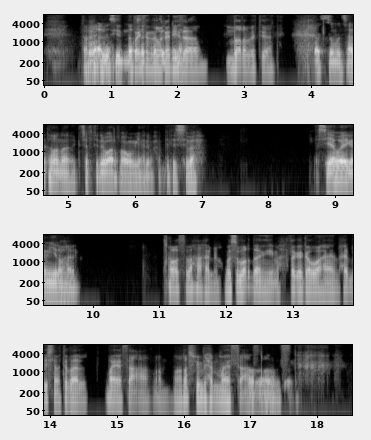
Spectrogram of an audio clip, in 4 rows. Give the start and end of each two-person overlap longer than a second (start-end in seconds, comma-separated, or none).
0.6-2.3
